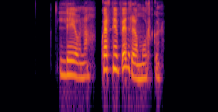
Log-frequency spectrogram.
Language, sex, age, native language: Icelandic, female, 20-29, Italian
